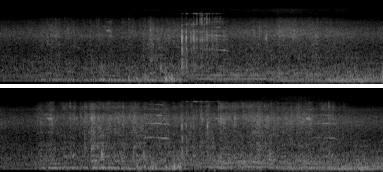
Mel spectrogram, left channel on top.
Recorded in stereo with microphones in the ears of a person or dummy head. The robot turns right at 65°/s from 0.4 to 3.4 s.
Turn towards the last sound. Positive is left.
turn(degrees=125)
